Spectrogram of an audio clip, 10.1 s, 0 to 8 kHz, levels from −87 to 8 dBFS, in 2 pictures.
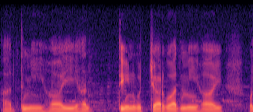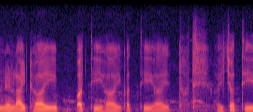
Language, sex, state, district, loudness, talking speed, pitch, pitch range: Hindi, male, Bihar, Vaishali, -20 LUFS, 90 wpm, 100 Hz, 95-100 Hz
